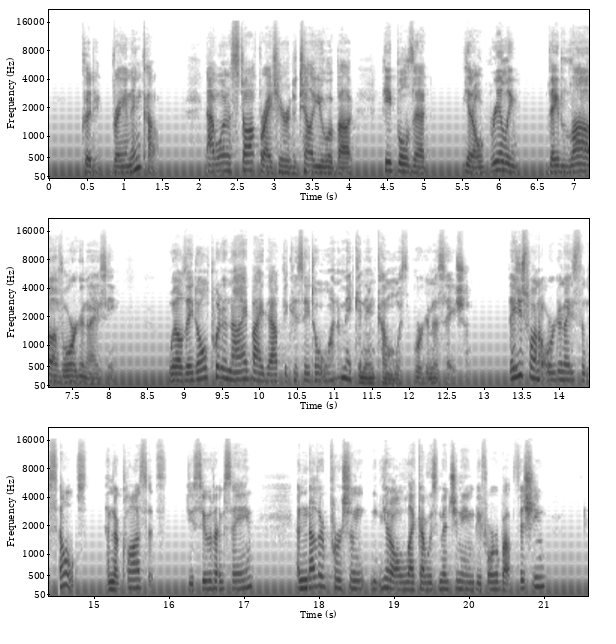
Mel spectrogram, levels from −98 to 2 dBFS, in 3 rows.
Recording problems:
electrical hum; noticeable; throughout; 60 Hz, 15 dB below the speech
choppy; occasionally; from 14 to 18 s; 4% of the speech affected

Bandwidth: 16.5 kHz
